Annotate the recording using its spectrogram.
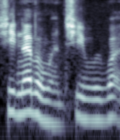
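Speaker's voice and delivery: normal talking voice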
